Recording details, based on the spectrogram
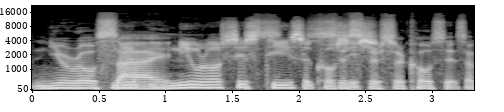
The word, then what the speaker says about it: Neurocysticercosis: Neurocysticercosis.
